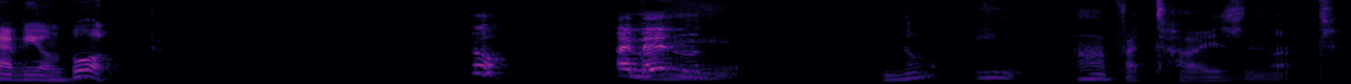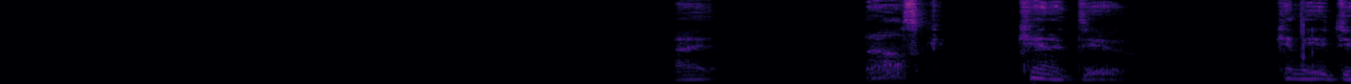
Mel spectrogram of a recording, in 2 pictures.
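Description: Several men talk with animation over an online call, in short bursts with pauses.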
